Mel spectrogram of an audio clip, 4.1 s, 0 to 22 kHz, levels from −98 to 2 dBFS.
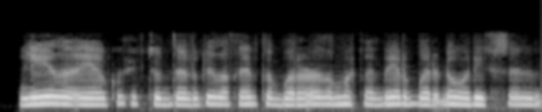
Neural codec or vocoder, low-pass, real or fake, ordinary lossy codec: codec, 16 kHz, 1 kbps, FunCodec, trained on LibriTTS, 50 frames a second; 7.2 kHz; fake; MP3, 48 kbps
